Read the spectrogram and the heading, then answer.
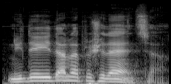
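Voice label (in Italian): "do", dialettale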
